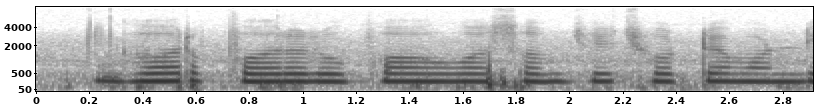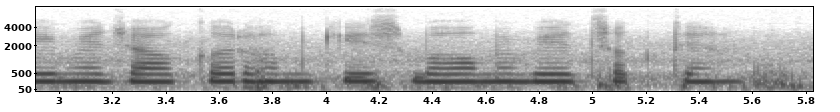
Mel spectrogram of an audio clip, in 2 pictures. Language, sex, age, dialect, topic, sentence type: Magahi, female, 31-35, Western, agriculture, question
